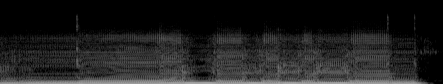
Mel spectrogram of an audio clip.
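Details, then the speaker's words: Left-side vibration massage motor in a foot warmer and massager pad, cover removed, heater off: deep, steady buzzing hum with a slow pulsing throb that cuts off cleanly; motor running normally, unlike the failed right side. "so it's got a vibration um like a motor on it and on this side the same"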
